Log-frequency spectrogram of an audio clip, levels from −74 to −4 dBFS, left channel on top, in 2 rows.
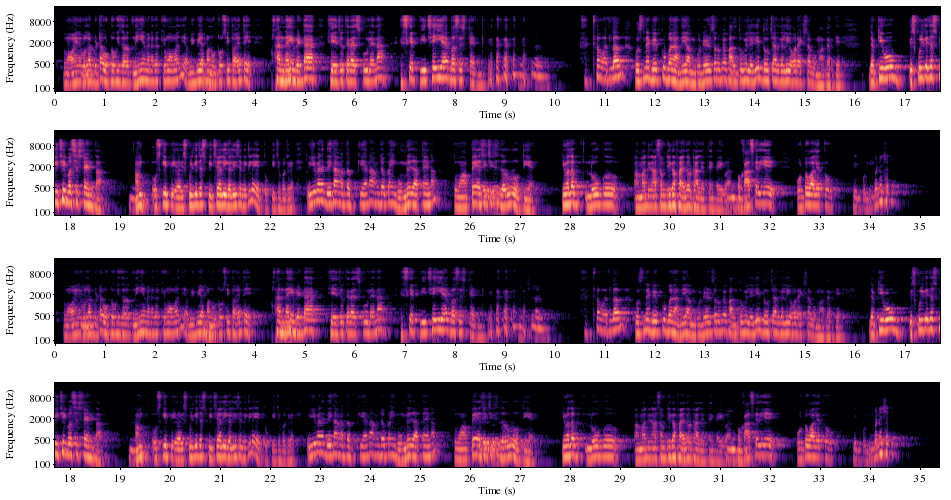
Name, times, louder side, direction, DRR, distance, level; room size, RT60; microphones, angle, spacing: voice 1, 0.2-4.0 4.3-6.6 6.9-9.5 10.5-15.8 16.3-18.7 19.3-25.4 25.7-27.3 27.8-29.0 29.3-31.2 31.5-32.1 32.5-33.3 33.7-34.1, left 3 dB, 45° left, 0.5 m, -23 dB
voice 2, 9.2-9.8 13.5-13.7 19.2-19.5 26.1-26.7 31.1-31.5 33.9-34.4, right 2 dB, 55° right, 1.0 m, -30 dB
20.0 x 17.5 x 2.9 m
head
